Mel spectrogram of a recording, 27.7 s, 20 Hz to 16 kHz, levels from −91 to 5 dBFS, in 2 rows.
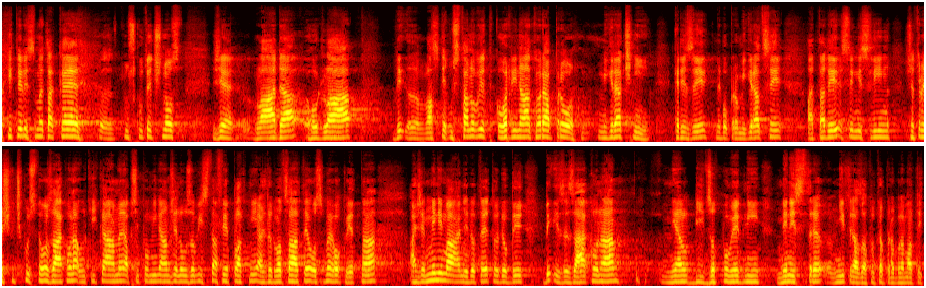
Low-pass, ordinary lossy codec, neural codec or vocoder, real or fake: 14.4 kHz; AAC, 48 kbps; codec, 44.1 kHz, 2.6 kbps, SNAC; fake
